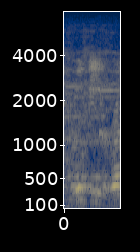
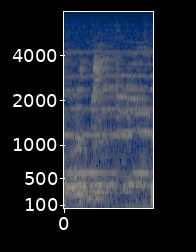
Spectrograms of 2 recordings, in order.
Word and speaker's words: RWBY: To stay forward, you will work together as Team RWBY. Led by? Led by RWBY Rose. Team RWBY, oh, I get it, RWBY Rose. Yeah. Looks like RWBY, RWBY. That's what it would be pronounced as.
